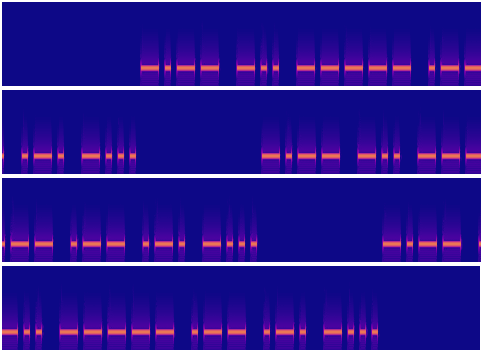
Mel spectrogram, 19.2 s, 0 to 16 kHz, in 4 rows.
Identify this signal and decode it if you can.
Morse code, heard as a keyed tone, about 20 wpm, 700 Hz. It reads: YD0WRB YD0WRB YD0WRB
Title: DXCC-100 Call Signs - 6 Characters - Repeated 3x - 20wpm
